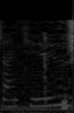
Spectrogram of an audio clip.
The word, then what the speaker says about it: chanteuse: Is that how you pronounce it? – And if we are in France, it is chanteuse.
